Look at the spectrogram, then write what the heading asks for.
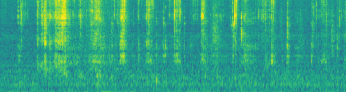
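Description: Crisp, irregular crunching as a bite of a breaded, fried croquette is chewed, with several sharp crunches of the crust each second.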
